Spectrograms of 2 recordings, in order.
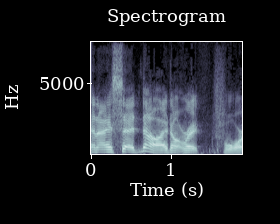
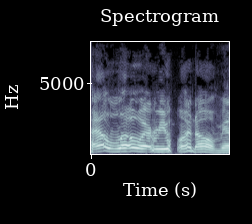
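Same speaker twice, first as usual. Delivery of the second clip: giggling while speaking, pitched higher; 6 semitones higher, 4 dB louder than usual. Greeting everyone at the start, giggling while talking. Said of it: "I'm giggling already".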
